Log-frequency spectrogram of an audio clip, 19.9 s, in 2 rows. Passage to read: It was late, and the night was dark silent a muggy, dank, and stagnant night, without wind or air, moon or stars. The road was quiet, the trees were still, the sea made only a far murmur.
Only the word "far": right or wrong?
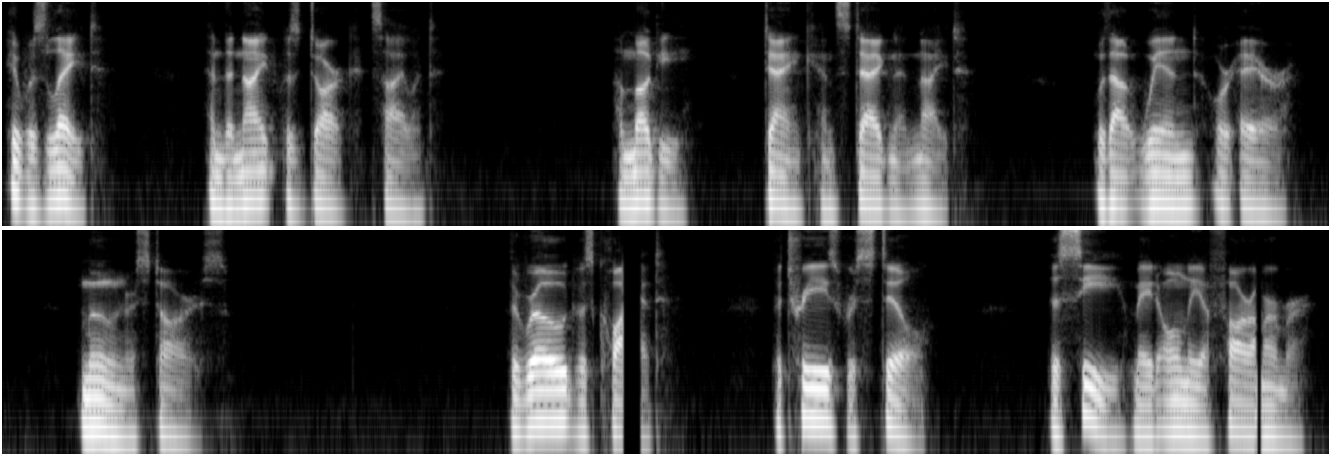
right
